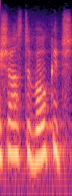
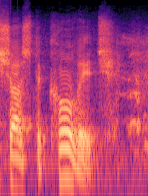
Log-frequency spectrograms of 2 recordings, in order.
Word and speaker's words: Shostakovich: He's taking me to hear Shostakovich tonight. Honey, I think that's pronounced Shostakovich. We'd like to meet Eddie.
